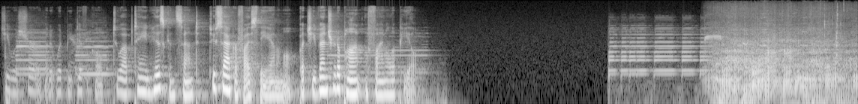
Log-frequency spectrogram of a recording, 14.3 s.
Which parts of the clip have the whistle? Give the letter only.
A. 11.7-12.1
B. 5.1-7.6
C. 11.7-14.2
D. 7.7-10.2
A.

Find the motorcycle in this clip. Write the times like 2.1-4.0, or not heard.
11.7-14.2.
